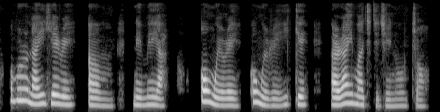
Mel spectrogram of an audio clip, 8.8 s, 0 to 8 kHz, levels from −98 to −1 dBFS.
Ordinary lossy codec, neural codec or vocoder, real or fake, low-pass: AAC, 48 kbps; none; real; 7.2 kHz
